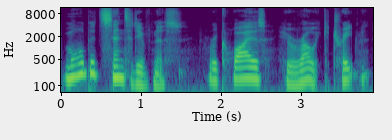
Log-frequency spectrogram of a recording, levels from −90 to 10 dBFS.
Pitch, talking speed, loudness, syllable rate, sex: 145 Hz, 75 wpm, -20 LUFS, 4.2 syllables/s, male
